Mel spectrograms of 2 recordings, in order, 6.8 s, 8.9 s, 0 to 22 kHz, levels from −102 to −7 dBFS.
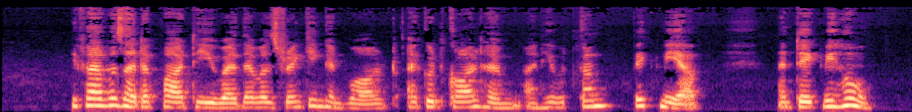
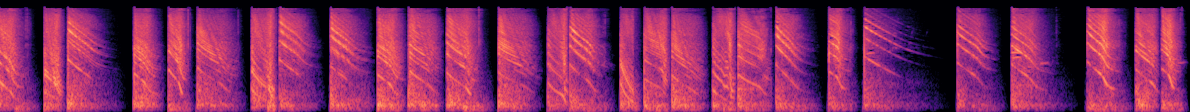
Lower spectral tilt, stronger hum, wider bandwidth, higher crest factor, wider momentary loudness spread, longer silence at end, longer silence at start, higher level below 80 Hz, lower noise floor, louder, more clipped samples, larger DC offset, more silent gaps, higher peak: first, -5.5 dB/octave vs 0 dB/octave; neither; about the same, 17 kHz vs 17 kHz; about the same, 18 dB vs 22 dB; first, 12 LU vs 6 LU; first, 0.3 s vs 0.05 s; first, 0.55 s vs 0 s; about the same, -60 dBFS vs -60 dBFS; first, -63 dBFS vs -52 dBFS; first, -18 LUFS vs -24 LUFS; neither; neither; neither; first, 0 dBFS vs -6 dBFS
